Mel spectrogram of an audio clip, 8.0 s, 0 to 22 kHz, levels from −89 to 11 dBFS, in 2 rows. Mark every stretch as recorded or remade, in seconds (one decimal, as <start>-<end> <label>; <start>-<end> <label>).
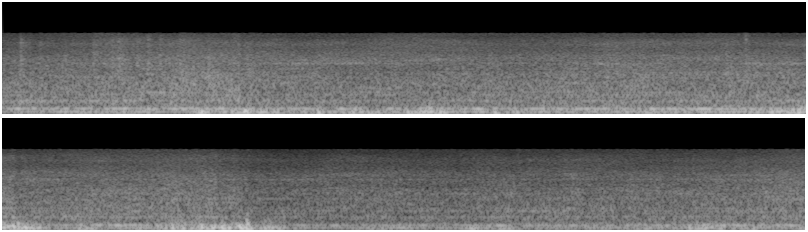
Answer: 0.0-8.0 remade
